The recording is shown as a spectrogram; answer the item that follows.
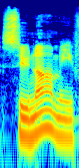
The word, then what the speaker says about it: tsunami: Think of tsunami from Japanese with the silent T, or pneumonia from ancient Greek with the silent P.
